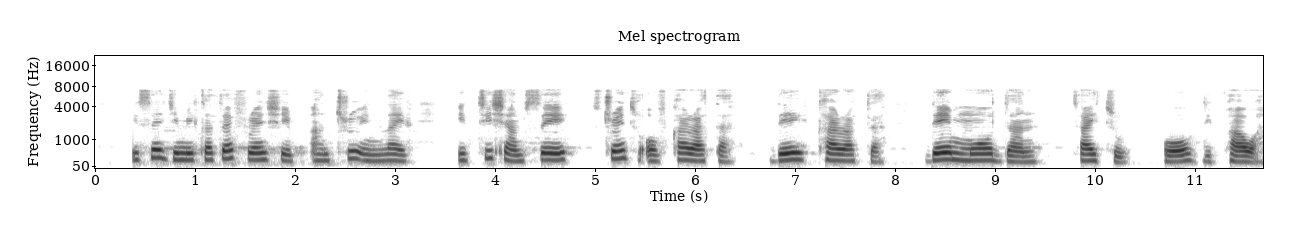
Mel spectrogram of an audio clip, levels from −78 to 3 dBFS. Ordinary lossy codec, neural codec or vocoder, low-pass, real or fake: MP3, 64 kbps; none; 7.2 kHz; real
